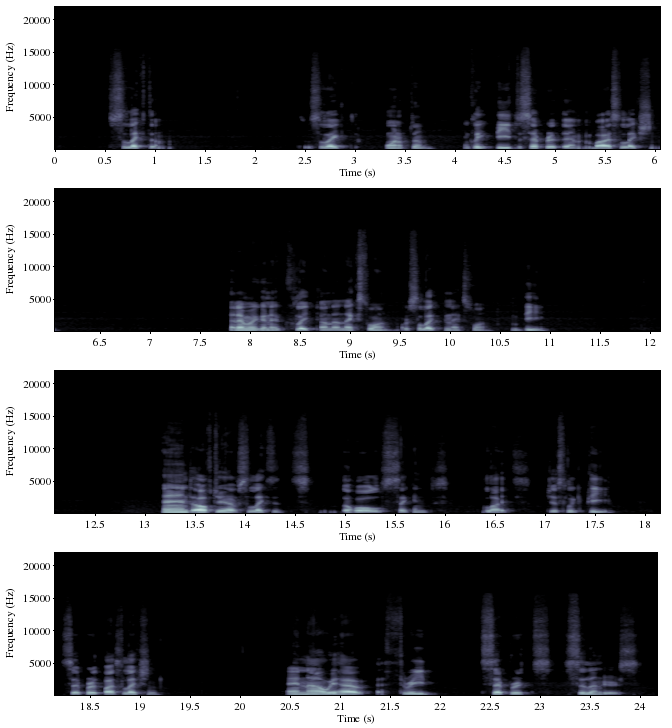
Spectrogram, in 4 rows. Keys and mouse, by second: 3.8 p, 9.2 b, 13.1 b, 16.2 p, 16.9-18.3 drag, 23.9 click.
